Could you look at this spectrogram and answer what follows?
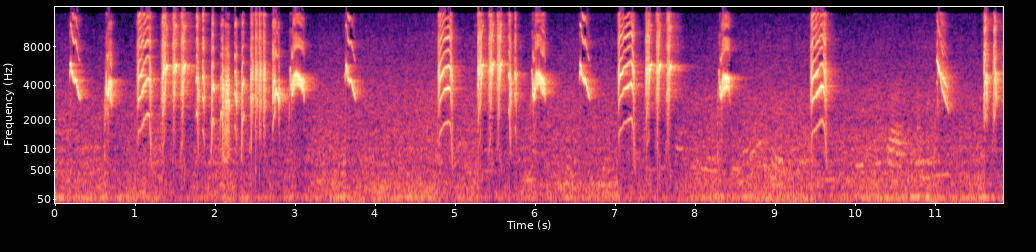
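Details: Long-tailed shrike singing emotionally to provoke other shrikes into replying. Bursts of rapid, piercing high clicks and downward-sweeping notes come in clusters, separated by short silent gaps, with faint background hiss.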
